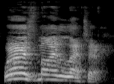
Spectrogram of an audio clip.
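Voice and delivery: loud, slow, high demand; boy shouting for his letter; shouted demand. Acted. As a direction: yell it out, insisting.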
